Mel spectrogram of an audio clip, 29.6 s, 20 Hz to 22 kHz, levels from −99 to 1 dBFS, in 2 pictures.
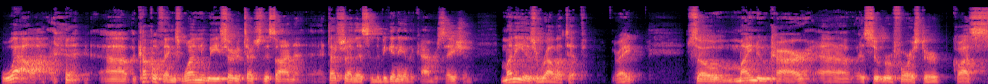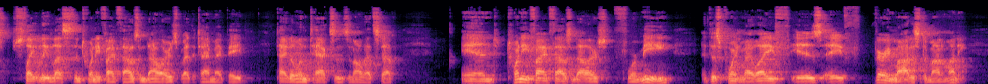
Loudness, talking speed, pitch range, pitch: -20 LUFS, 140 wpm, 80-100 Hz, 85 Hz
